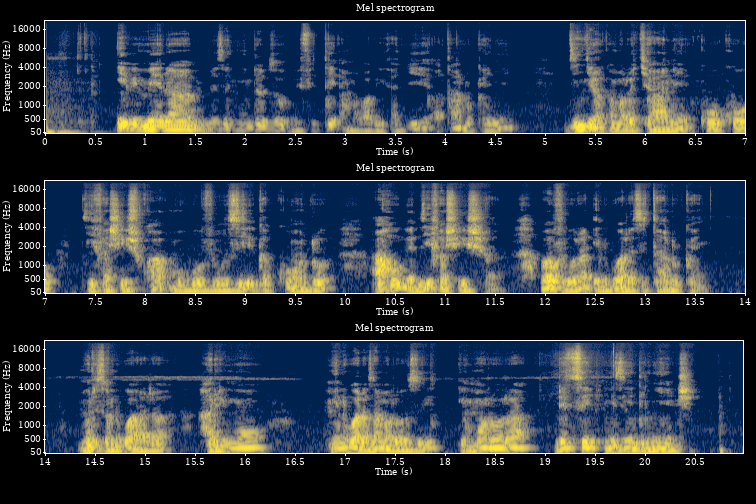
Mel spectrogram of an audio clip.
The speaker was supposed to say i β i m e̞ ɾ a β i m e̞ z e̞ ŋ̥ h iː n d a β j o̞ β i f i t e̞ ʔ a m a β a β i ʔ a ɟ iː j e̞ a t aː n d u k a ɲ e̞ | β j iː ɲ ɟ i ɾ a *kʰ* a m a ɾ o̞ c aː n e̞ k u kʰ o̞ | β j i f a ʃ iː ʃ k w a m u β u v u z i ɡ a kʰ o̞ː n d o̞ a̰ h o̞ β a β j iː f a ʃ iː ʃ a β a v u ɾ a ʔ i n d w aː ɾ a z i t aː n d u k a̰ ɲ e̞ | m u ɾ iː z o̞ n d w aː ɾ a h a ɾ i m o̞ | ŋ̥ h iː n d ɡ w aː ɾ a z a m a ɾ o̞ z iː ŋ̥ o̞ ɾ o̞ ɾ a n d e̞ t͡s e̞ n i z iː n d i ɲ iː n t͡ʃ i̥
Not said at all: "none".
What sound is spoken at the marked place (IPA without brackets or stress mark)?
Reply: k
